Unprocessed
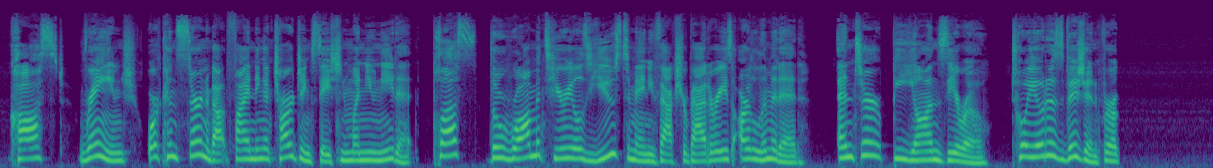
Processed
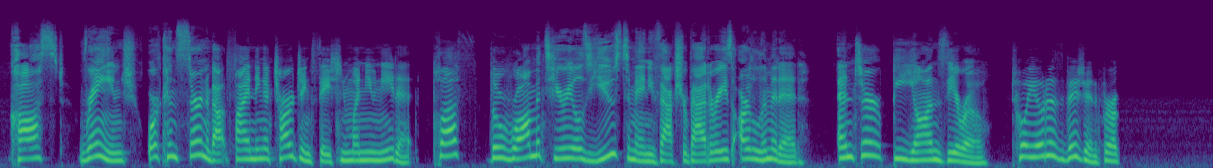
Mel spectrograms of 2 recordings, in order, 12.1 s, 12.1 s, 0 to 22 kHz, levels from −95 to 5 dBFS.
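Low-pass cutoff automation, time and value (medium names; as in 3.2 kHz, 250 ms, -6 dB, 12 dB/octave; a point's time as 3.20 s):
low-pass 24 dB/octave
1.87 s 7.7 kHz
2.78 s 3.6 kHz
4.94 s 3.6 kHz
5.63 s 7.7 kHz
7.35 s 7.7 kHz
7.89 s 4.6 kHz
9.65 s 4.6 kHz
10.27 s 2.2 kHz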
